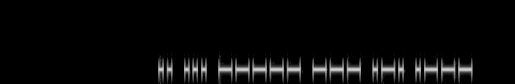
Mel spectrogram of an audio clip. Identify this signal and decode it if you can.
Morse code, heard as a keyed tone, about 28 wpm, 700 Hz. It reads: IS0ORJ
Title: DXCC-100 Call Signs - 6 Characters - Repeated 2x - 28wpm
